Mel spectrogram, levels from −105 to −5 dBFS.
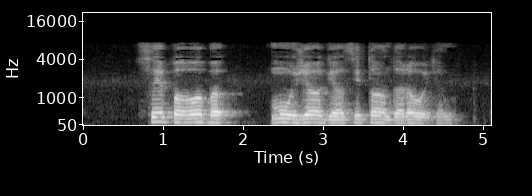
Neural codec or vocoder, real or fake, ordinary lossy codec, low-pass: none; real; AAC, 32 kbps; 7.2 kHz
